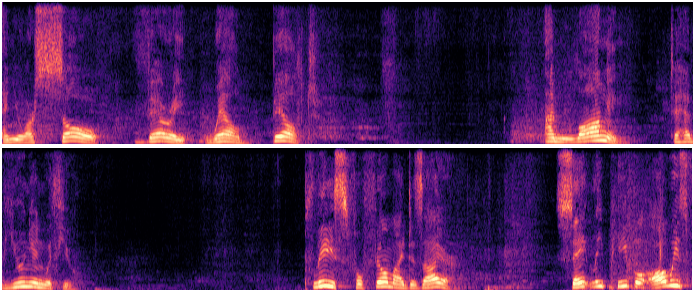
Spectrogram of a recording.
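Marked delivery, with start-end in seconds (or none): 0.0-14.3 mock-impassioned, acted-out passionate pleading. Retelling a woman's appeal to a saint, retelling an impassioned plea. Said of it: "in a very impassioned voice".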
